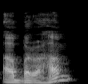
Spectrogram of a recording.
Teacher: Le R, c'est un R roulé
